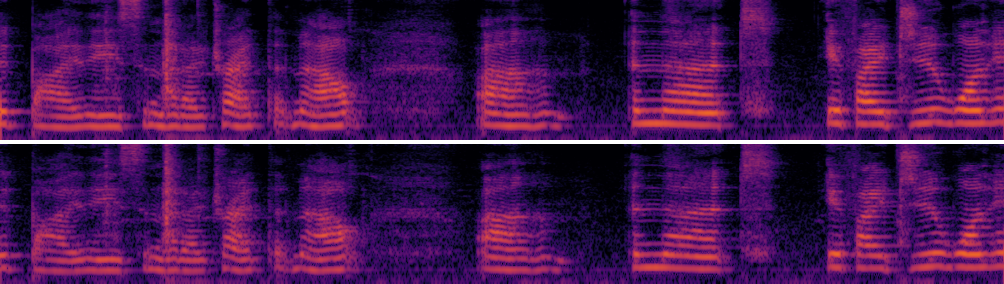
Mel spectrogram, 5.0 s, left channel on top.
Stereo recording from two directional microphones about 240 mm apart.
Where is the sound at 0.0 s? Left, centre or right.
Left.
